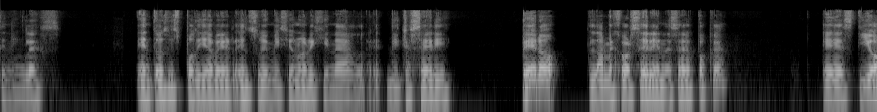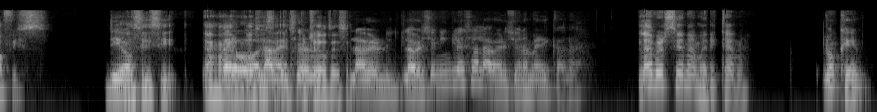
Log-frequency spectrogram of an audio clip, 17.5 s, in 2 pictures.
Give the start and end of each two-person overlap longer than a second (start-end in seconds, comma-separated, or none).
10.9-12.3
